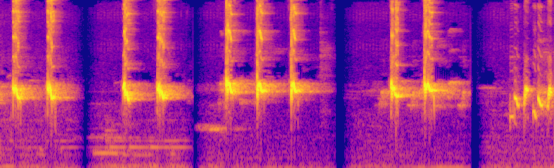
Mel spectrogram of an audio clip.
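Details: Yellow-vented bulbul (trucukan) in full lively song, used as a lure to make other trucukan sing: paired sharp chirps repeated in short bursts, a few lower whistled notes, ending in quick chattering notes over a faint low hum.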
